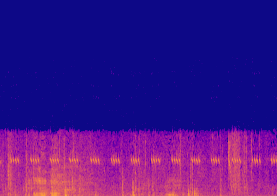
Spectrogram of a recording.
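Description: Cricket chirping at an even pace, about two and a half high chirps a second, with faint low voices and small clicks underneath.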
